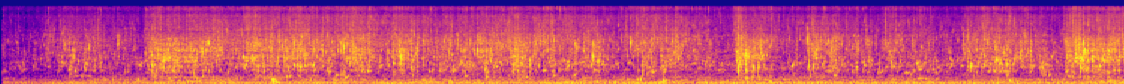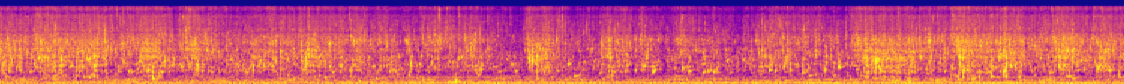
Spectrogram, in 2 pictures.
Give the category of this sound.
Sound effects > Natural elements and explosions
